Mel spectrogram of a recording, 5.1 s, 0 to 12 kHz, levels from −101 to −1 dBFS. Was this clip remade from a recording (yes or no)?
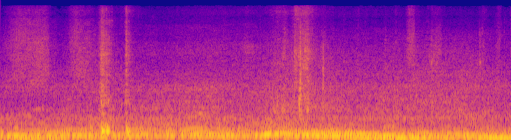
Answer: yes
